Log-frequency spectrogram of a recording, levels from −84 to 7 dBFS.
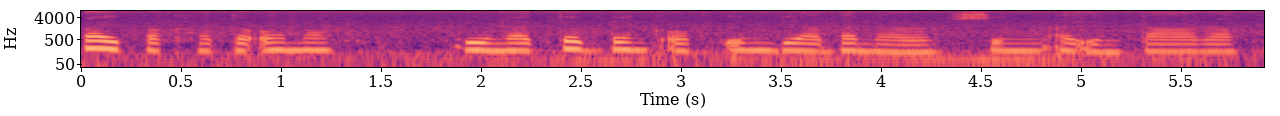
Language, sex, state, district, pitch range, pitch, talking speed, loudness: Mizo, female, Mizoram, Aizawl, 155-195 Hz, 180 Hz, 150 wpm, -18 LUFS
